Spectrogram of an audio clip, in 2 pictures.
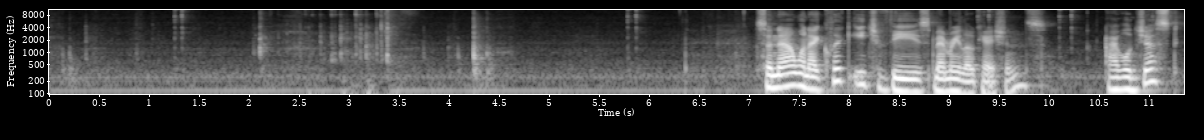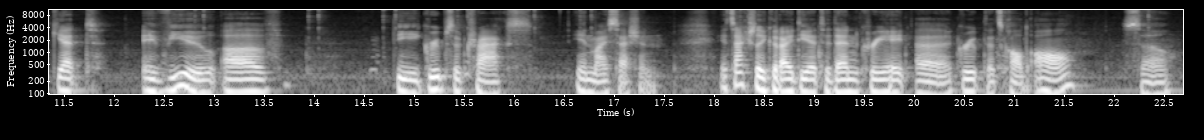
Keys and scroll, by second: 2.6-3.7 typing.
